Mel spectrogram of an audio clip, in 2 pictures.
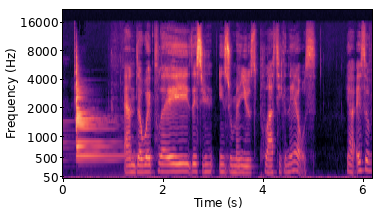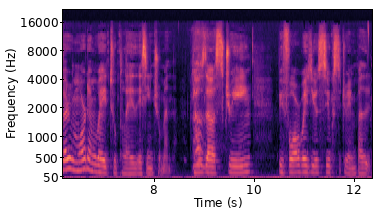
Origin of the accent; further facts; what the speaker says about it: China; now in Pittsburgh, United States; I come from China, and I'm a musician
